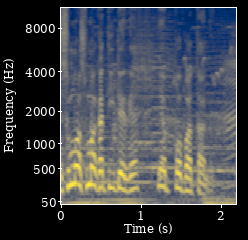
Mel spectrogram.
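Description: A man speaking loudly in Tamil, his voice quavering, over background music with held notes.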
